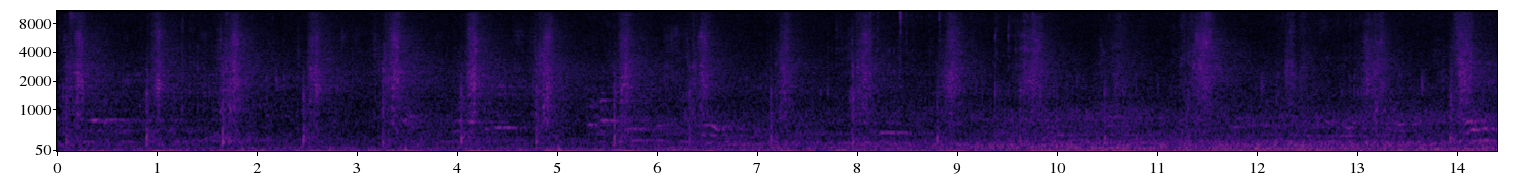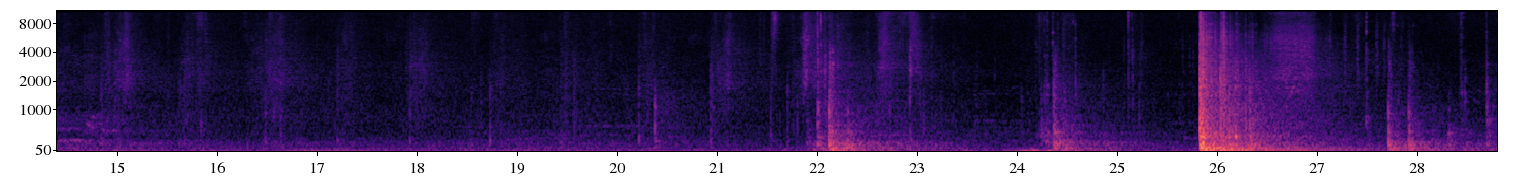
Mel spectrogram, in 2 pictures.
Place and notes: Kirche San Martino, Tirano
Kirch San Martino, Durchgang und Gehen
22 July 2011, 11:55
